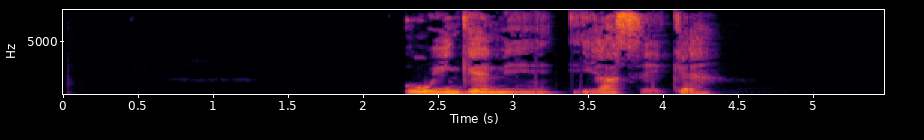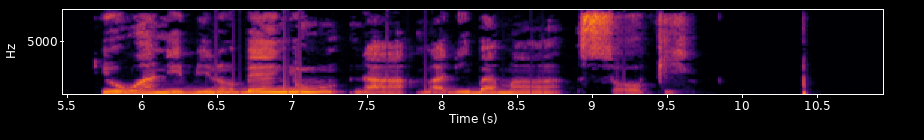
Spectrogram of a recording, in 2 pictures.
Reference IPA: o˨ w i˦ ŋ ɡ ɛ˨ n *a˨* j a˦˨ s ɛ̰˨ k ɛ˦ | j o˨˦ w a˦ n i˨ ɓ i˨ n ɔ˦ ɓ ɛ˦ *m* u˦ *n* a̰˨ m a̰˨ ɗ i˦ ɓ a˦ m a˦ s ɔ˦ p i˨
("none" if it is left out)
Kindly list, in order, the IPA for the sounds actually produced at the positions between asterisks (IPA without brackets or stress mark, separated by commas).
i˨, ɲ, n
